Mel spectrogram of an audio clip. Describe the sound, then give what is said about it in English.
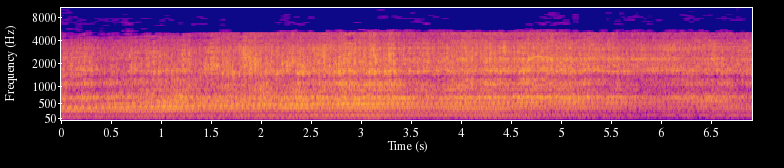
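A small airplane engine drones steadily throughout in flight, a continuous hum with a slight throb, holding a fairly even loudness and easing off a little near the end. No voices. “Meantime, what do you say about taking the plane back home?”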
